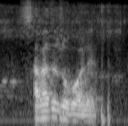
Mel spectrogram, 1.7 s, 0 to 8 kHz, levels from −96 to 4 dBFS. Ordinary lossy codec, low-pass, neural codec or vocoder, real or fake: Opus, 16 kbps; 7.2 kHz; none; real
